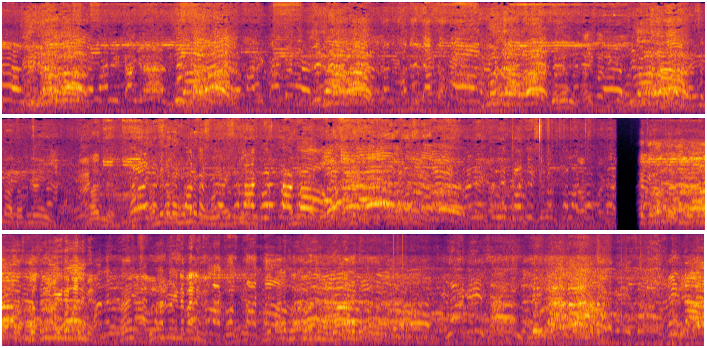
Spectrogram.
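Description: A crowd of men chants and shouts close by.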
